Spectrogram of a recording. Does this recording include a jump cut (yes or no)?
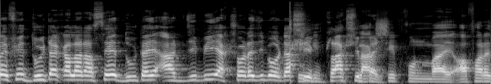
yes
